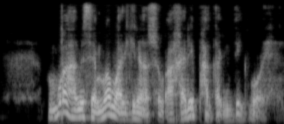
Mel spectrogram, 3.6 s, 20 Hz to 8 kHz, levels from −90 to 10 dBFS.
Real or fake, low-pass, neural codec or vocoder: fake; 7.2 kHz; codec, 16 kHz, 4.8 kbps, FACodec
